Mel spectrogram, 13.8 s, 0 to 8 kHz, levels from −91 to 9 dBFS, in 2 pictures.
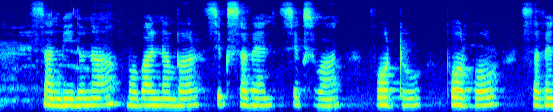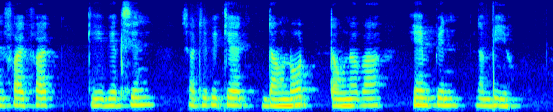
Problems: none marked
